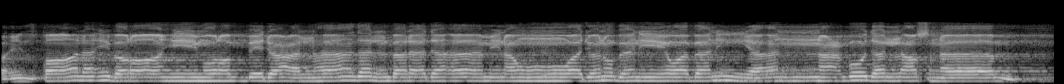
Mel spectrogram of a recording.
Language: Arabic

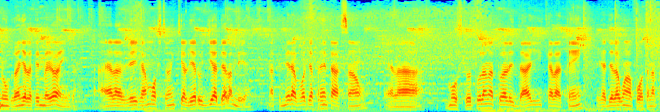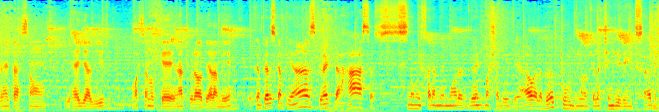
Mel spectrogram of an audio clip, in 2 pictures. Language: Portuguese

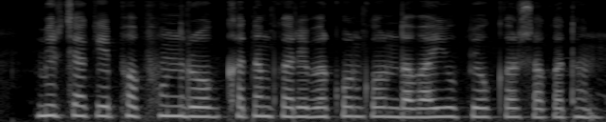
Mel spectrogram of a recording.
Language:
Chhattisgarhi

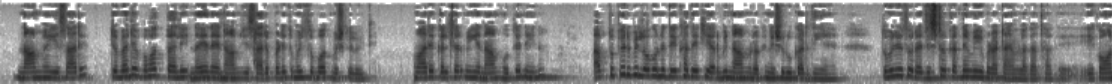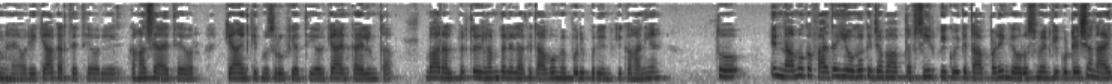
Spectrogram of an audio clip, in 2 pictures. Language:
Urdu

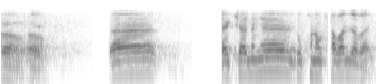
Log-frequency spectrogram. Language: Bodo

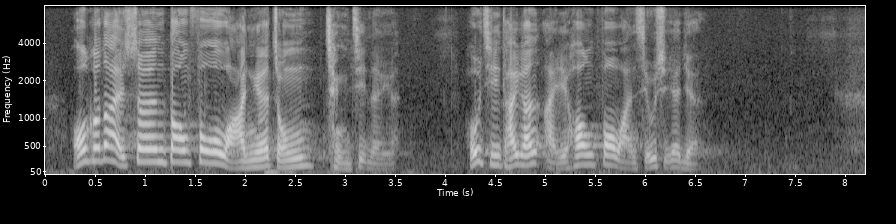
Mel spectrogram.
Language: Cantonese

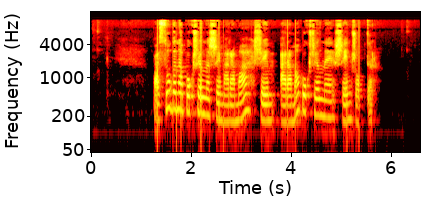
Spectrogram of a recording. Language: Mari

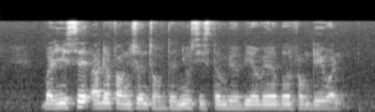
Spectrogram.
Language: English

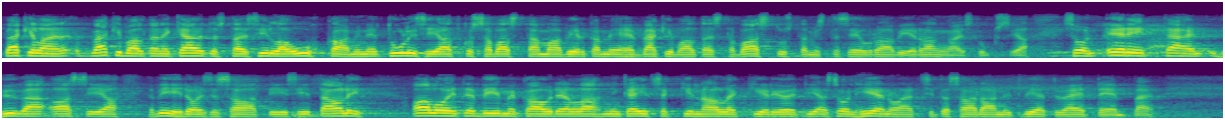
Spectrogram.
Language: Finnish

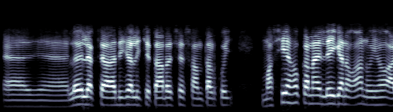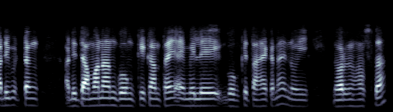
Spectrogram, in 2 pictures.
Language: Santali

